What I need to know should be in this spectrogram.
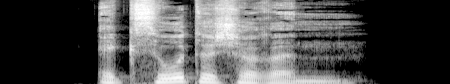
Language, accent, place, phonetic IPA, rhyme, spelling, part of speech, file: German, Germany, Berlin, [ɛˈksoːtɪʃəʁəm], -oːtɪʃəʁəm, exotischerem, adjective, De-exotischerem.ogg
- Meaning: strong dative masculine/neuter singular comparative degree of exotisch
